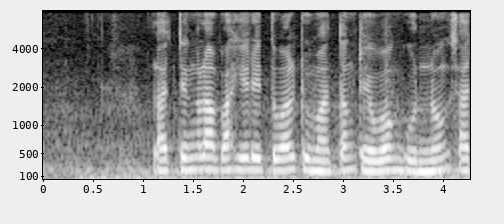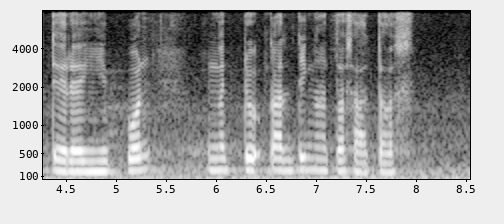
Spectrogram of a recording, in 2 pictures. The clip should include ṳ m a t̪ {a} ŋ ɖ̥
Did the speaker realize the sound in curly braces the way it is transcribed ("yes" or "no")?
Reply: no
